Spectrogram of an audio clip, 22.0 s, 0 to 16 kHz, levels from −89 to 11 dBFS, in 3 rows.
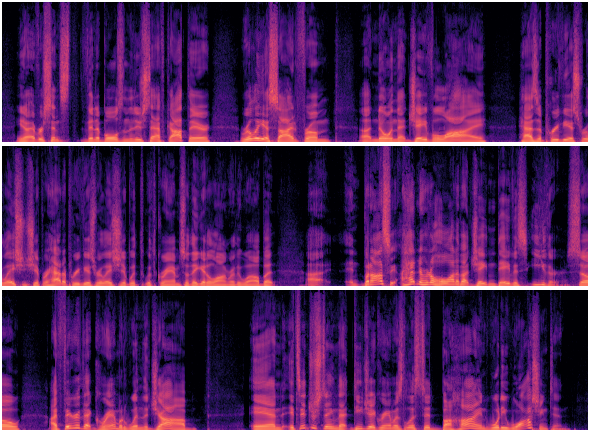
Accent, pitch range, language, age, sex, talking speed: American, 130-170 Hz, English, 30-49, male, 195 wpm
